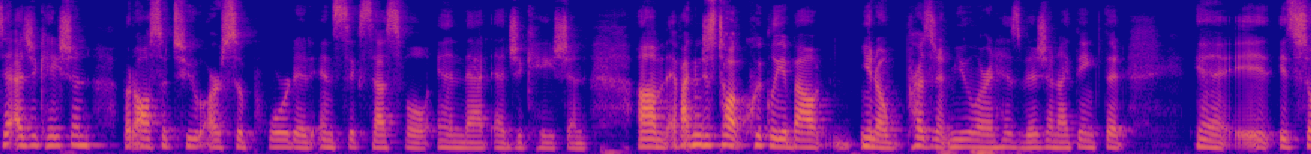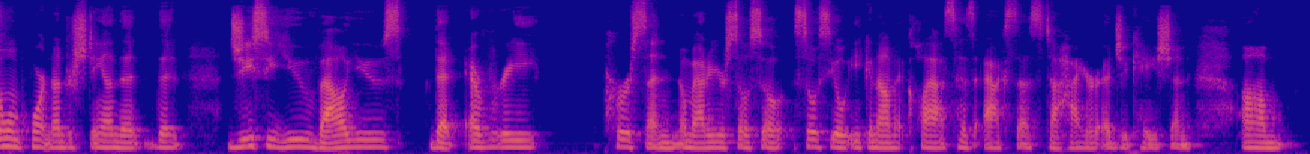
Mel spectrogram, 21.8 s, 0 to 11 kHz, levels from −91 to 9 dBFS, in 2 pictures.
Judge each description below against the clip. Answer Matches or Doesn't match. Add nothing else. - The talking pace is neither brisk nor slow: Matches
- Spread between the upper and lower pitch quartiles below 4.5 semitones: Matches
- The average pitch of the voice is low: Doesn't match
